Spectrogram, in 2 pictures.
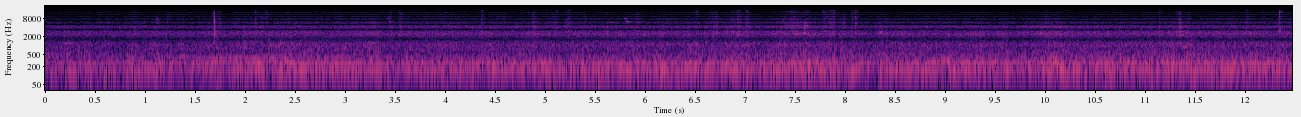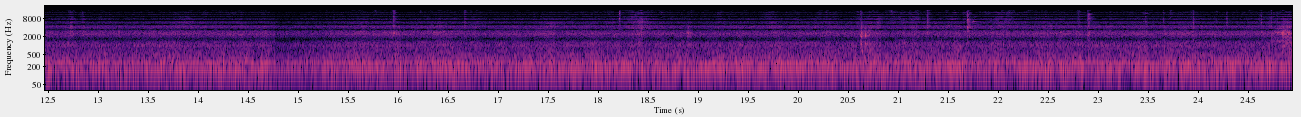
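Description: Steady cabin noise inside an Airbus A320 as it slows on the runway after landing and turns off onto a taxiway, with a steady low hum throughout.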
